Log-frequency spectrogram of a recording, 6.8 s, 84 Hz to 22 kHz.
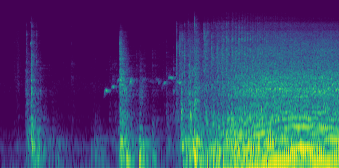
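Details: Honda HRR216 push mower after repairing a valve cover damaged by hitting a log and letting the sealant cure. Fuel turned on, auto choke; a few clunks, then the engine catches and settles into a steady, even beat. Starts and runs normally.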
